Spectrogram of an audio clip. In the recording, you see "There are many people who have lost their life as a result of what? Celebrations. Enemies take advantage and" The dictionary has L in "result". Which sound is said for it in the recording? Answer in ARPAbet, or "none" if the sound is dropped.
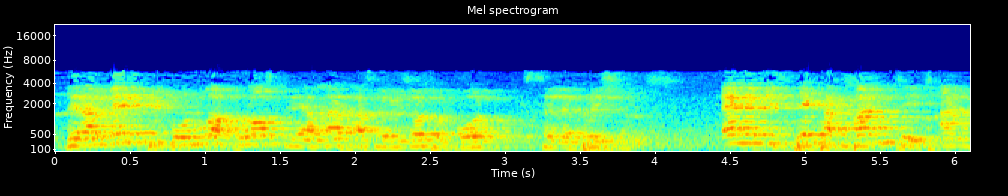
L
